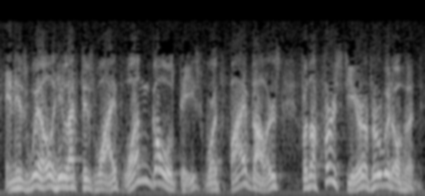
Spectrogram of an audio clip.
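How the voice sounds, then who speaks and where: A man's voice: a little high, very animated, normal speed, husky. A man narrating short scripted oddity stories as a radio host, with a dramatic storytelling delivery. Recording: muffled vintage radio recording.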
